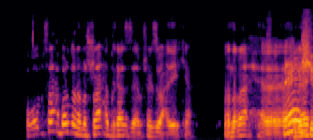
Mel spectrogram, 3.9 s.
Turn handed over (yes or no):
yes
